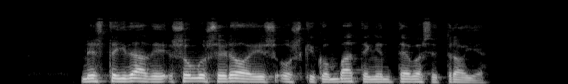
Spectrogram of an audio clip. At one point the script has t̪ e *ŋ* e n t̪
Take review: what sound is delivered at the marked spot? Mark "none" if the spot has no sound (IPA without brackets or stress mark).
ŋ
